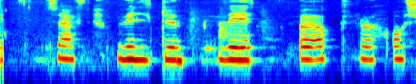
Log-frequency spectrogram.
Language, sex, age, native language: Icelandic, female, 10, Icelandic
